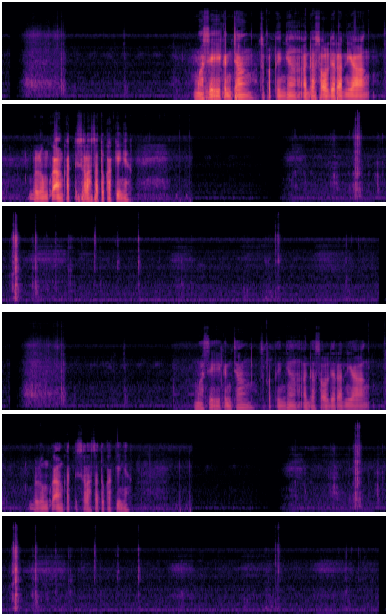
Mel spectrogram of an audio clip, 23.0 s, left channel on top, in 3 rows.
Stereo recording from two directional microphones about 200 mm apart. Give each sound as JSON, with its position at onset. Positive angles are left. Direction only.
{"t": 3.9, "sound": "speech", "side_deg": 45}
{"t": 8.3, "sound": "speech", "side_deg": 30}
{"t": 10.6, "sound": "a sound", "side_deg": 15}
{"t": 16.1, "sound": "printer", "side_deg": -5}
